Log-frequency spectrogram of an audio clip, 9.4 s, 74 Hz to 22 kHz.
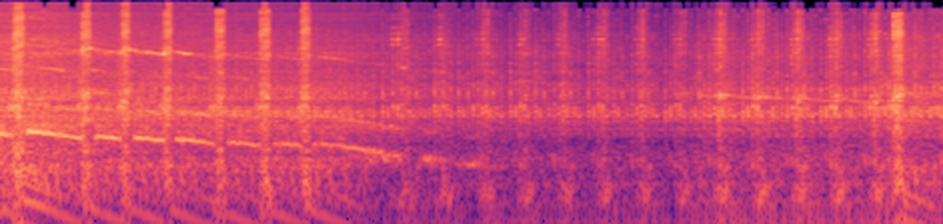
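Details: HX35 turbo on a diesel at low boost: clear high whistle that falls in pitch as revs drop, over a clattering diesel with regular pulses; normal turbo whistle, spooling normally.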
